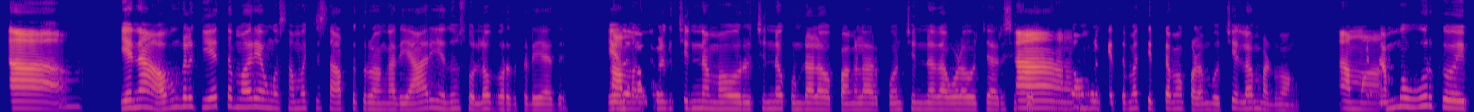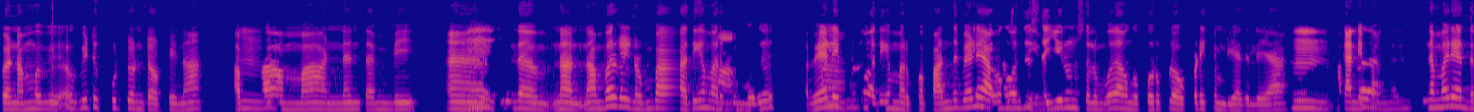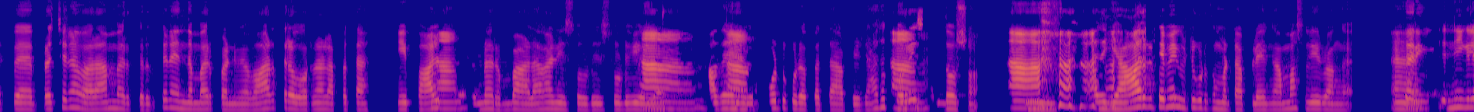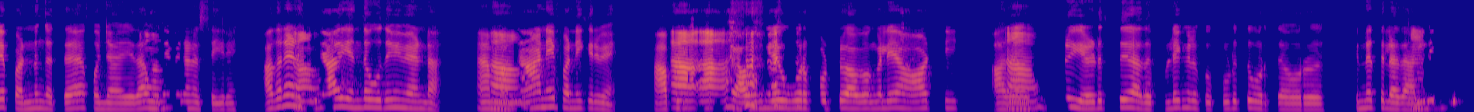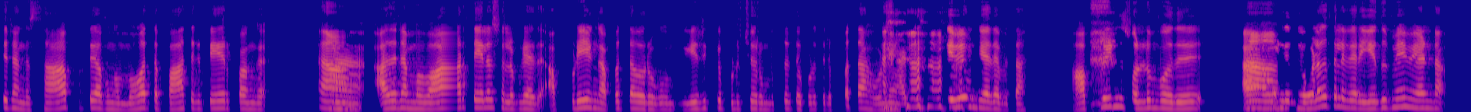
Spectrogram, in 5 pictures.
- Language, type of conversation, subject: Tamil, podcast, பாட்டி தாத்தா வீட்டுக்கு வந்து வீட்டுப்பணி அல்லது குழந்தைப் பராமரிப்பில் உதவச் சொன்னால், அதை நீங்கள் எப்படி ஏற்றுக்கொள்வீர்கள்?
- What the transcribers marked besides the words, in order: drawn out: "ஆ"; tapping; distorted speech; drawn out: "ஆ"; laugh; laugh; laugh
